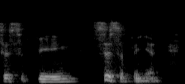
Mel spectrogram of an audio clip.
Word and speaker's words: Sisyphean: You know, it's the word that I like to use when I pronounce it correctly is Sisyphean, the Sisyphus issue, which is you think, and this is true for government too.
